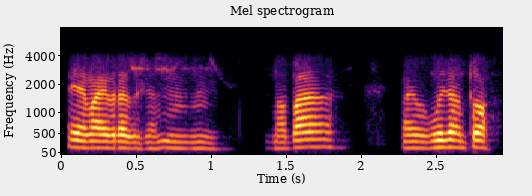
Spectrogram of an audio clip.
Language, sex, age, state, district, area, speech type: Bodo, male, 18-30, Assam, Chirang, urban, conversation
